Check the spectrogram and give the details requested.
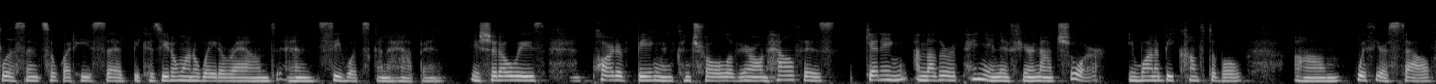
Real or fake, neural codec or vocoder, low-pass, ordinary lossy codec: real; none; 7.2 kHz; Opus, 32 kbps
